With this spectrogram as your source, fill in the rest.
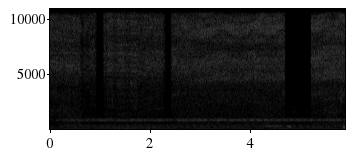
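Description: An airbrush sprays a light coat of paint through stencils on a zombie-themed painting, a steady close hiss with a constant tone, briefly interrupted three times as the trigger is released.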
